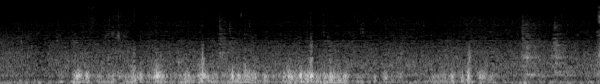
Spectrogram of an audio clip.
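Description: Wind buffeting the camera's microphone: an uneven, gusting rumble that rises and falls.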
